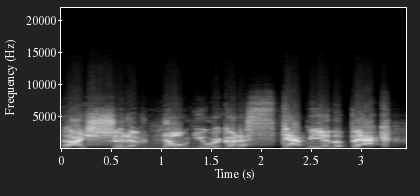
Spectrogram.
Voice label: tutorial chopper; midwave; Blind Drive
